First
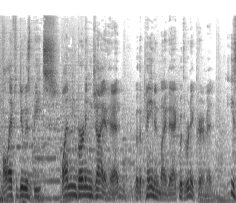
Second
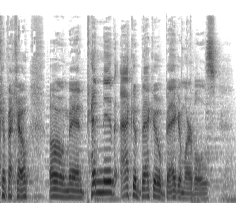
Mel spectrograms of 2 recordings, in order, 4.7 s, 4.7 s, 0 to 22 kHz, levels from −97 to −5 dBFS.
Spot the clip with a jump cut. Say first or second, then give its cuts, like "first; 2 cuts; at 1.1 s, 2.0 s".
first; 1 cut; at 1.0 s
